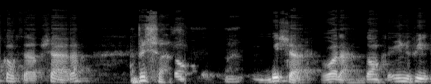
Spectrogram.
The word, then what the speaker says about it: Béchar: Ça s'appelle, ça se prononce comme ça, Bchar. Hein? Béchar.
